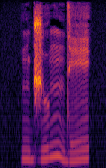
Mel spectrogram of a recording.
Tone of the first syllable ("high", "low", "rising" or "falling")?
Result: rising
